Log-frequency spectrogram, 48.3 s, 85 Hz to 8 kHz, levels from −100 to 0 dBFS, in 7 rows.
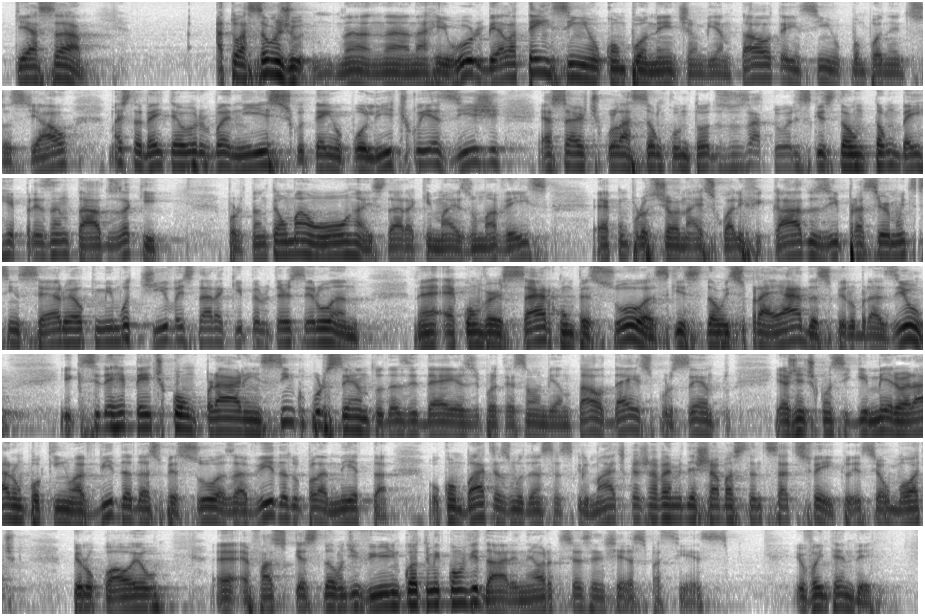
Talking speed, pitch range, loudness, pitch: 180 wpm, 105-130 Hz, -19 LUFS, 115 Hz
